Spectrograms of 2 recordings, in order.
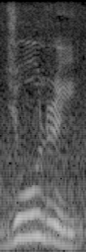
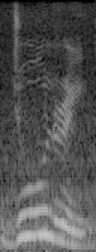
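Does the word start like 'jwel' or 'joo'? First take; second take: joo; joo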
